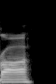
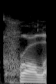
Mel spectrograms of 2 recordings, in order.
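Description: First: The word ends without any L sound. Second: The word ends with a clear L sound. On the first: "Some people say craw" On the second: "I say crawl"

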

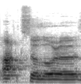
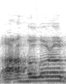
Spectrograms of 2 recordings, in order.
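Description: First: The middle consonant is said like ks. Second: The middle consonant is said like an h. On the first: "I'm expecting a lot of Oxoloros out there too" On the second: "the X is like H"

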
